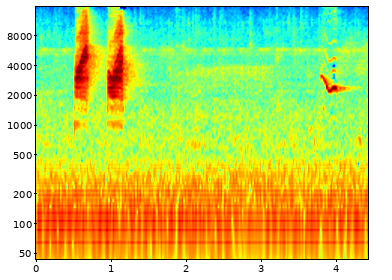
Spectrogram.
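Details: Bulbul used as a lure to make birds sing and fan their tails: two loud, harsh bursts half a second apart, then a single sharp whistle that drops quickly in pitch, over a low background hum.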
